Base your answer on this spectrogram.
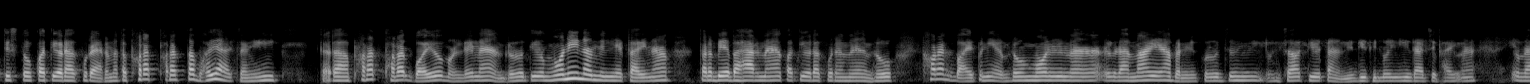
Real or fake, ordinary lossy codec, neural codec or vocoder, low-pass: fake; none; codec, 16 kHz, 1 kbps, FreqCodec, larger model; 5.4 kHz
